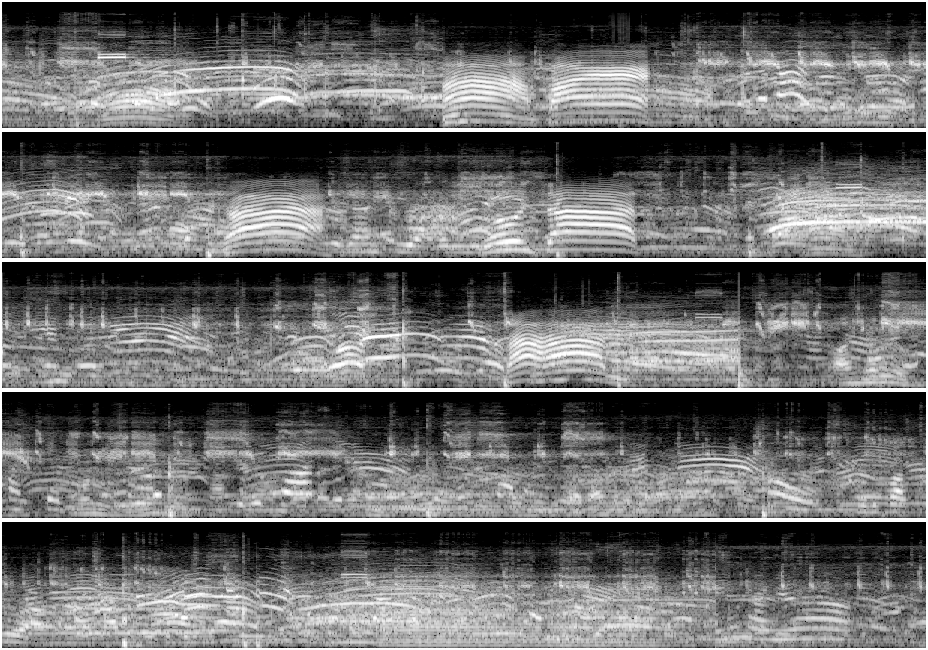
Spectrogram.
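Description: A large outdoor crowd cheers and shouts excitedly.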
